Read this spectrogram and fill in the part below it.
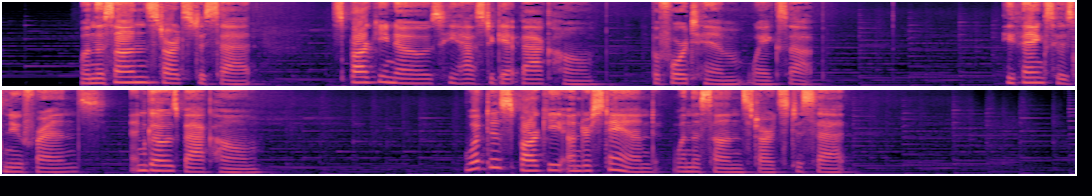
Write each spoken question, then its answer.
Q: What does Sparky understand when the sun starts to set?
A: He knows he has to get back home before Tim wakes up.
